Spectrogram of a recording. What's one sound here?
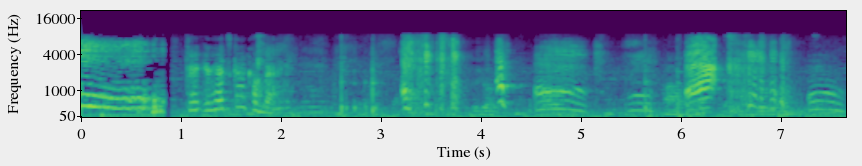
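A baby giggles and squeals close by.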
